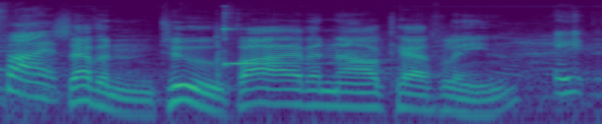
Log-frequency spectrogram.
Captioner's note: bell dings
